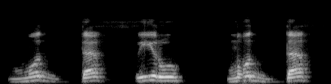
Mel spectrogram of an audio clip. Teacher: دال کو بھی دو بار پڑھنا ہے، سا کو بھی دو بار پڑھنا ہے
